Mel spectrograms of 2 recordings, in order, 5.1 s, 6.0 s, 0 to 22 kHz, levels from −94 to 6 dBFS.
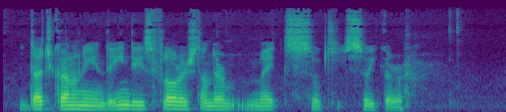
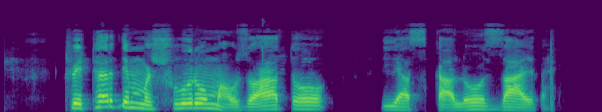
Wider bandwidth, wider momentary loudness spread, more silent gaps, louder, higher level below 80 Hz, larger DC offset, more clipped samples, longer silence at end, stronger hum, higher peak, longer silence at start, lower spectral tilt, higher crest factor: first, 16.5 kHz vs 7.8 kHz; about the same, 9 LU vs 8 LU; second, none vs 3.34-3.50 s, 3.56-3.65 s, 3.74-3.81 s; second, -21 LUFS vs -16 LUFS; about the same, -62 dBFS vs -58 dBFS; neither; neither; first, 0.95 s vs 0.6 s; neither; second, -4 dBFS vs 0 dBFS; second, 0.2 s vs 0.7 s; second, -4 dB/octave vs -7 dB/octave; about the same, 20 dB vs 16 dB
